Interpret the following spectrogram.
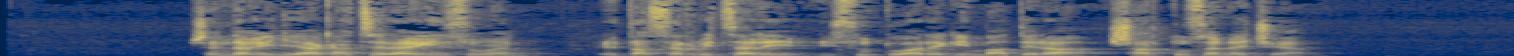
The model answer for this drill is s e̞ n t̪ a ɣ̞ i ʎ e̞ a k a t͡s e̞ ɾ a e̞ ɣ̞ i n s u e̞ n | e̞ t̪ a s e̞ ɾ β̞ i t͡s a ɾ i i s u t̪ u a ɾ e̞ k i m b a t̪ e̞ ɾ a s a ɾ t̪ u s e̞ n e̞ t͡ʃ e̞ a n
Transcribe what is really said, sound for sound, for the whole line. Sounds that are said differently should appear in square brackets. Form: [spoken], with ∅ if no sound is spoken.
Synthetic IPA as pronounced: s e̞ n [d̪] a ɣ̞ i ʎ e̞ a k a t͡s e̞ ɾ a e̞ ɣ̞ i n s u e̞ n | e̞ t̪ a s e̞ ɾ β̞ i t͡s a ɾ i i s u t̪ u a ɾ e̞ k i m b a t̪ e̞ ɾ a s a ɾ t̪ u s e̞ n e̞ t͡ʃ e̞ a n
